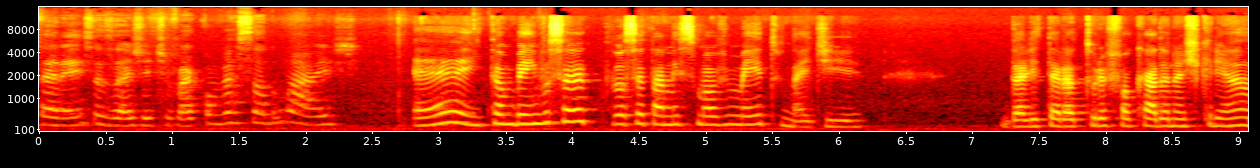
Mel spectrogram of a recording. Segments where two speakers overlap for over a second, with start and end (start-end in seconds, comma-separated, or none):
none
